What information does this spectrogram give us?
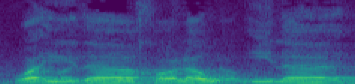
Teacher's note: Tidak ada kita katakan wa idza khalau atau wa idza khalau ila syaya', enggak, tapi langsung wa idza khalau ila. Nah, wa idza khalau ila tidak ada mad, tidak ada pemanjangan, melainkan normal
